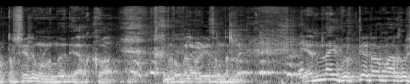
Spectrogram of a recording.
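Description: People talking and chuckling, with speech broken by short laughs.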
